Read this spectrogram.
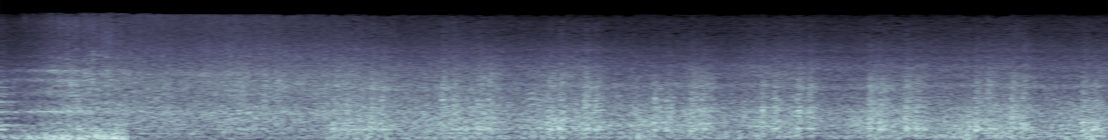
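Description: Train wheels clatter rhythmically over rail joints as carriages rush past.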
